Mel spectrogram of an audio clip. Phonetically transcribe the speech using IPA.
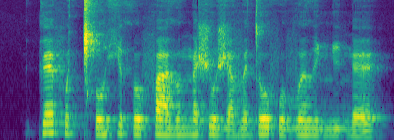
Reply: k ɛ f ə ǀʰ o ç ə θ o f a ð ɤ ŋ a ʃ o ʒ a v ɛ t o f o v ə ð i ɲ i ŋ ɛ

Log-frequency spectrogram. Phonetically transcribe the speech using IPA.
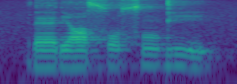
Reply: ɾ ɛ ɾ i sˤ u sˤ ŋ ɡ i

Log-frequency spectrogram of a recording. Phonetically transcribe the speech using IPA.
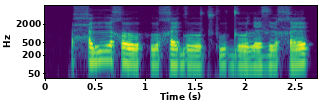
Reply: ħ ɯː χ oː h u χ ə ɡ oː t͡sʼ u d̪ o l ə z ɯ χ ə

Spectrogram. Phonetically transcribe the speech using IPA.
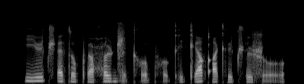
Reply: j y t͡ʃʼ ɛ t o pʼ ɵ ħ y ɖ͡ʐ ḛ kʰ o̰ pʰ o̰ kʼ i kʼ e qʼ e kʰ y t͡ʃʼ y ʂ o̰

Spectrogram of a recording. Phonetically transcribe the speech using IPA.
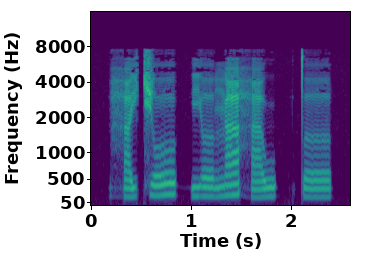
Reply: h a˩˧ j t͡ɕ oː˧˥ | j ɤː˩ ŋ aː˧˥ h a˩˧ w | t̪ ɤː˩

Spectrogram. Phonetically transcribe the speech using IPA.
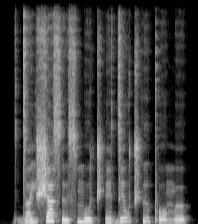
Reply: d ɐ˧ j ʃ a˦ s ɾ ɨ˨ s m o˧ t͡ʃʼ e˨ d e˦ w t͡ʃʼ ɨ˦ pʼ o˧ m ɵ˧

